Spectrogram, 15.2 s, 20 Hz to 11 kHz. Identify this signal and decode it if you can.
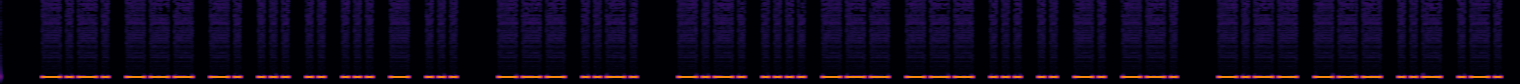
Morse code, heard as a keyed tone, about 20 wpm, 1000 Hz. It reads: CONSISTS OF CHOOSING YOUR
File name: qotdfiles / 20wpm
